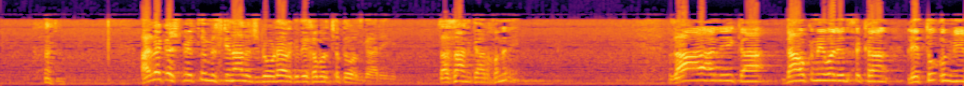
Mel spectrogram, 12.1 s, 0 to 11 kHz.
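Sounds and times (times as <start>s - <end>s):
man chanting recitation: 8.4s - 12.0s.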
